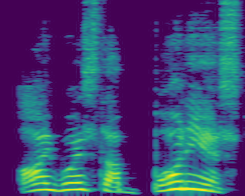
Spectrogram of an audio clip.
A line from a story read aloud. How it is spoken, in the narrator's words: shouted the queen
